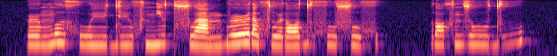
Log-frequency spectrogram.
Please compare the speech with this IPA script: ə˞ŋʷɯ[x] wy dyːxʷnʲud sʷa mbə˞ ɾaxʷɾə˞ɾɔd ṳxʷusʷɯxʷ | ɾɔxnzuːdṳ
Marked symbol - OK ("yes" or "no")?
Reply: yes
